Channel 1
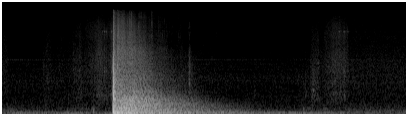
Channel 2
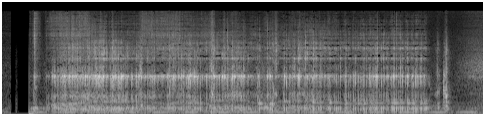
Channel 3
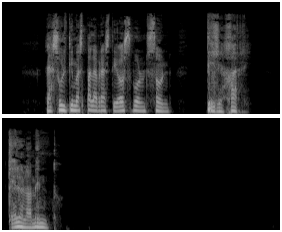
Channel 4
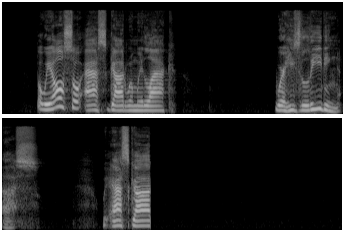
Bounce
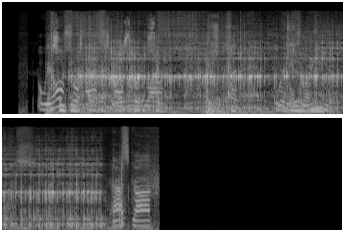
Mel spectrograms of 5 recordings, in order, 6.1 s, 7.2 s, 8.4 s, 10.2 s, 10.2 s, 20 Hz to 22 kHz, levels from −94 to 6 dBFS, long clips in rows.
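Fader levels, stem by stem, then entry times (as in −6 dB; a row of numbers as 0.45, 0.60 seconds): −14.0, −8.0, −1.5, −5.5 decibels; 1.40, 0.25, 0.00, 0.00 seconds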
